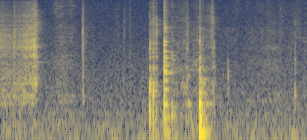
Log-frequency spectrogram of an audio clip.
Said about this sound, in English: So I'm just going to very gently scrape that.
